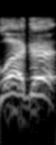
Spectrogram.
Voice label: "runaway", Angry Scots; Worms Armageddon

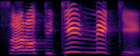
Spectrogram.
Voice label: "Flawless", Greek; Worms Armageddon

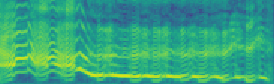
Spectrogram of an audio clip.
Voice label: "bungee", wacky speech

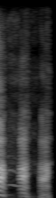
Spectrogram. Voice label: LAUGH; Worms Armageddon

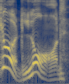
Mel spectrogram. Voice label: "take cover", Speech; Worms Armageddon

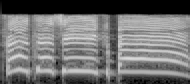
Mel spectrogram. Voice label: "take cover", Hungarian; Worms Armageddon

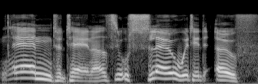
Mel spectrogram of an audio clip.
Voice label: "boring", Thespian; Worms Armageddon

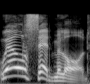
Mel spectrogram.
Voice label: "yes sir", Thespian; Worms Armageddon

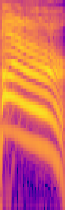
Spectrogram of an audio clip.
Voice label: "fire", Drill Sergeant; Worms Armageddon

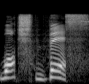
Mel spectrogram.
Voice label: "watch this", Scouser

